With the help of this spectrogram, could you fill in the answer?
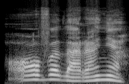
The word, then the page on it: Ova D'Aranha: patua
